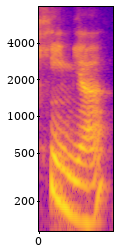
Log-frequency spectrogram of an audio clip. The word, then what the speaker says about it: Kimya: you would you like us to call you kimya dr what's your preference for today you can call me doctor so my name is pronounced kemia so it's spelled and i pronounced the long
